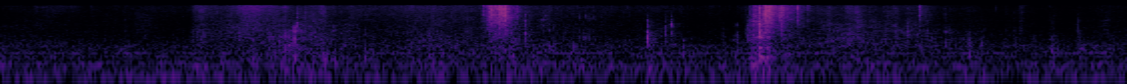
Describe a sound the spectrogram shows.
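Clothing rustles close to a microphone as a woman moves.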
